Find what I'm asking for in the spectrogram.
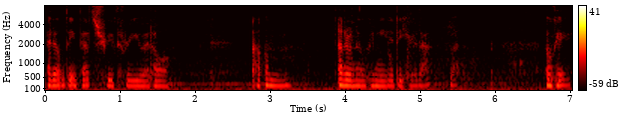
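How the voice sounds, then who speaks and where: A woman with a medium pitch speaks quietly and somewhat breathily in a flat monotone, with long, frequent pauses. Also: moderate pace. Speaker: tarot card reader. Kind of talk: pick a card tarot reading.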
